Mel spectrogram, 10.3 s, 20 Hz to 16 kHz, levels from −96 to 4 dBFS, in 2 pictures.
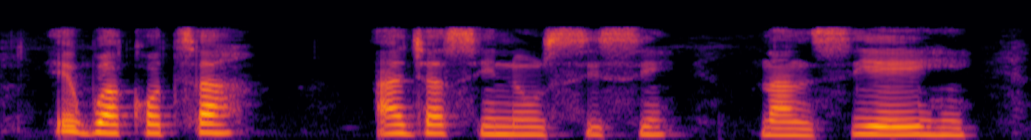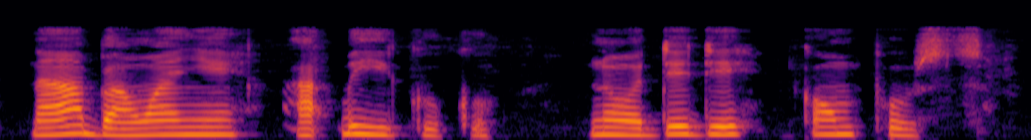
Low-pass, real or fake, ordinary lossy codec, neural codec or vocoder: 7.2 kHz; real; none; none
